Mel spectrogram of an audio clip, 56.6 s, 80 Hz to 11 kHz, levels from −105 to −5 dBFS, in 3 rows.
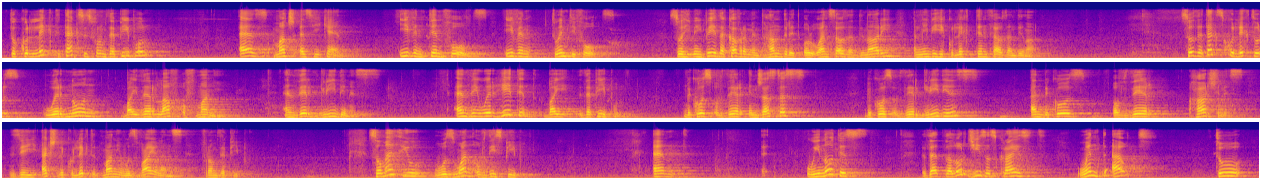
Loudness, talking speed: -16 LUFS, 100 wpm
